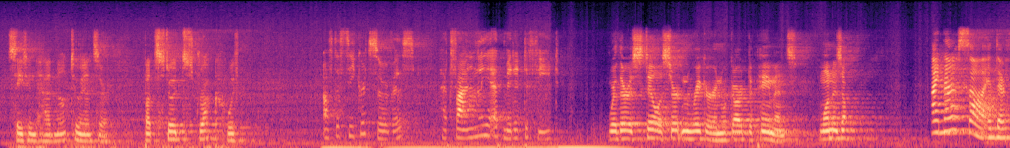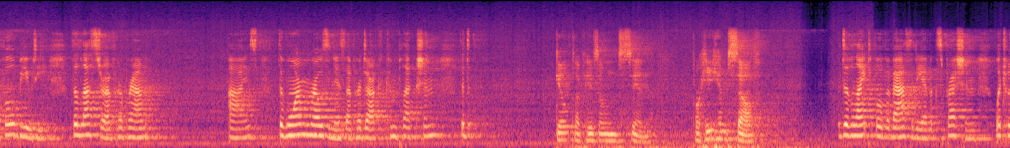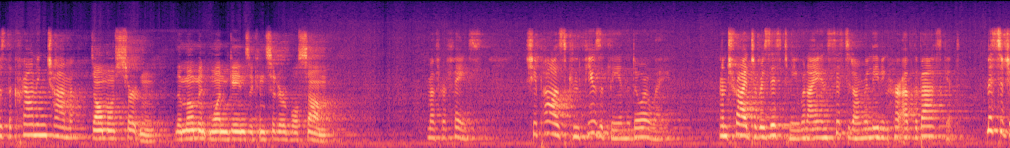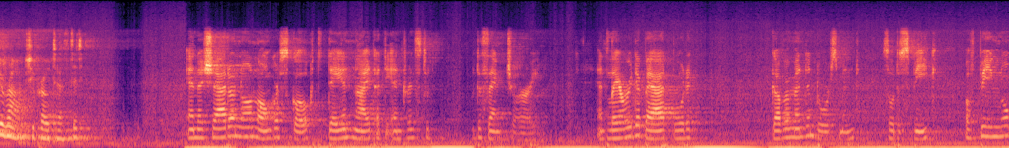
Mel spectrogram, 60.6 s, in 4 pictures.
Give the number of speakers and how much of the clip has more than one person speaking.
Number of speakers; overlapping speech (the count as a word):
four, no overlap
